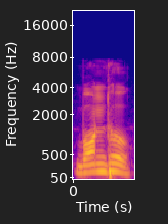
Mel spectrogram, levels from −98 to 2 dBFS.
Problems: constant background noise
